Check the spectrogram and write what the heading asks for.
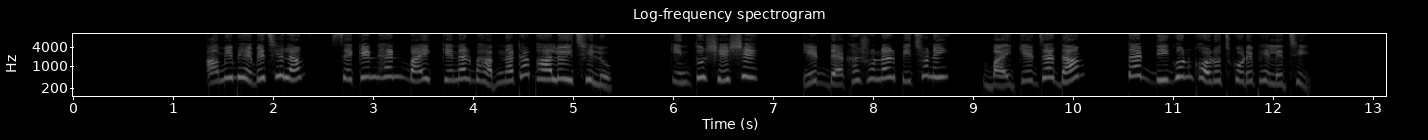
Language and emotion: Bengali, sad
